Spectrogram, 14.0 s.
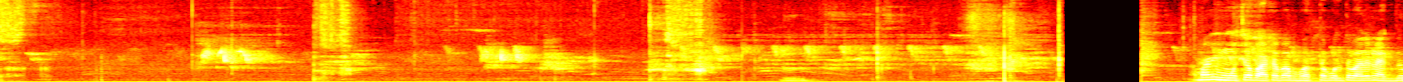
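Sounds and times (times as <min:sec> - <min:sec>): metal spatula scraping wok: 0:00.0 - 0:00.6, 0:02.5 - 0:05.8, 0:06.4 - 0:07.4
small birds chirping: 0:00.0 - 0:10.6, 0:11.4 - 0:14.0.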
